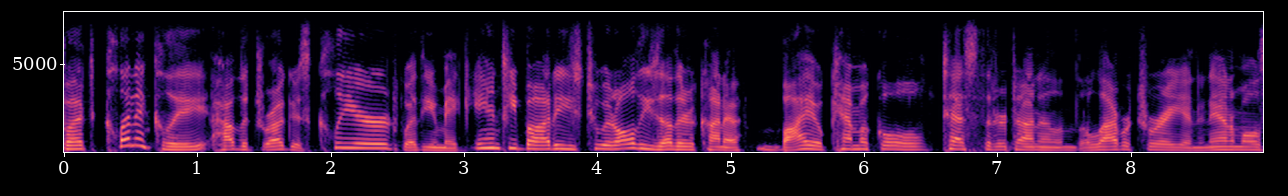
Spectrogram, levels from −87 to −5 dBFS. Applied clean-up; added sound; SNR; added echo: neural mask model Resemble Enhance denoiser.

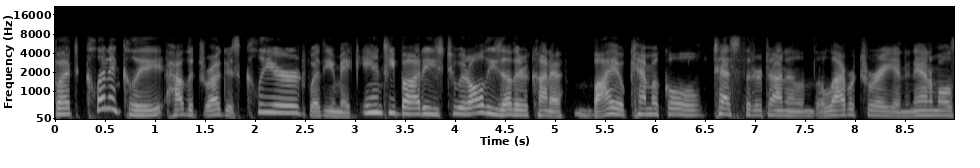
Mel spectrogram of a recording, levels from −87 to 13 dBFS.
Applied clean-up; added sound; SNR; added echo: none; none; none; none.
